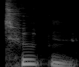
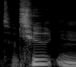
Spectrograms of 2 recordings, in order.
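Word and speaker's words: Tuten: Uh, also it's Bashial Tooten. Total Toten. Totin is how you say it.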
